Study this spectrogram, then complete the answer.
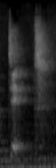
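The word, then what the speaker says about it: dict: Python it's called a dit and make sure you pronounce the T on the end and then um another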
